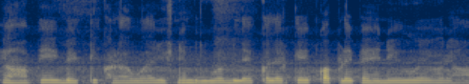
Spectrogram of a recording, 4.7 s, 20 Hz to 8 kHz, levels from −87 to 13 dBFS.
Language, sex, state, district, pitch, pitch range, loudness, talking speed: Hindi, female, Uttar Pradesh, Varanasi, 205 Hz, 195-210 Hz, -23 LUFS, 270 wpm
